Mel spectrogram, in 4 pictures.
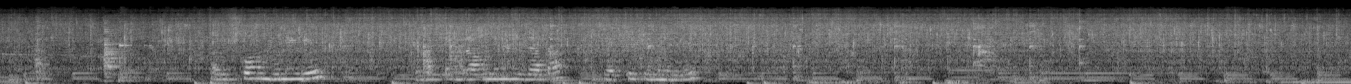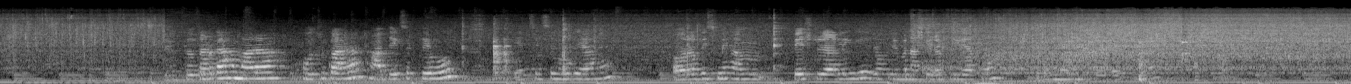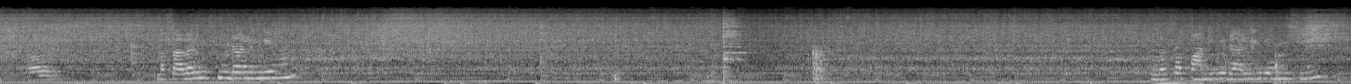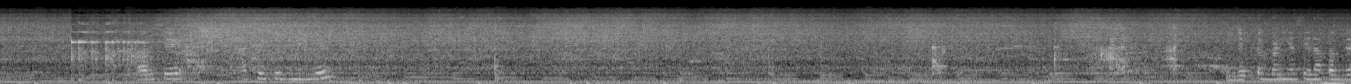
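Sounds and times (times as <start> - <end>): food sizzling in hot oil: 0.0 - 17.3, 18.0 - 54.0
spatula stirring and scraping: 49.4 - 53.1.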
